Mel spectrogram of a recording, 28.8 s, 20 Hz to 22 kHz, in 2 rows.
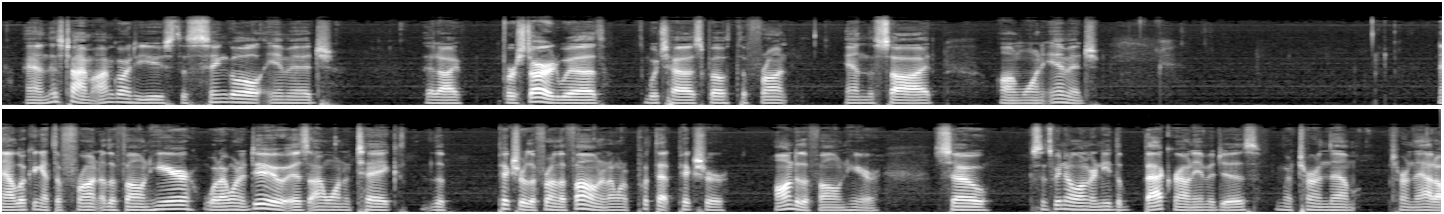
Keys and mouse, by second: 2.5 click, 26.3 click.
